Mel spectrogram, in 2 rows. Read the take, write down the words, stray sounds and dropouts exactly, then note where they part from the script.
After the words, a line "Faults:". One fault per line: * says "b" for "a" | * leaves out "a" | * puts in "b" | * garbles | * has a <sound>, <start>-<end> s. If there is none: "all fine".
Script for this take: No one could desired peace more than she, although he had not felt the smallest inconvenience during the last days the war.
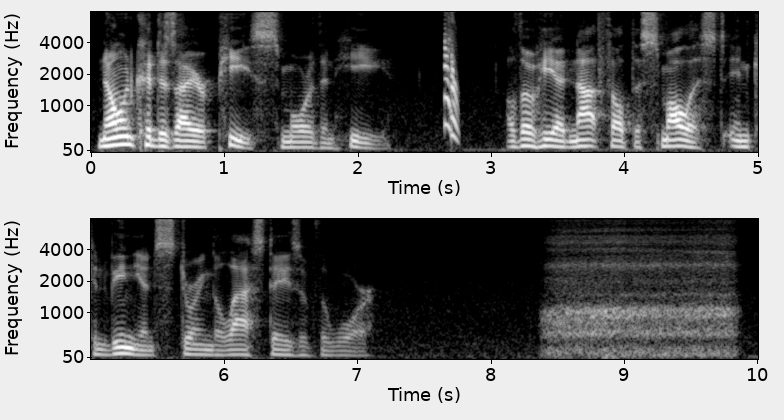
No one could desire peace more than he, although he had not felt the smallest inconvenience during the last days of the war.
Faults:
* says "desire" for "desired"
* says "he" for "she"
* has a chirp, 2.7-2.8 s
* puts in "of"
* has a breath, 8.4-9.9 s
